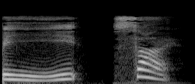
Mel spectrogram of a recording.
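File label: "bǐsài", Mandarin Chinese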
